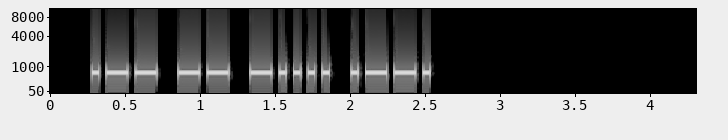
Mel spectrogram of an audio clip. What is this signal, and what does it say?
Morse code, heard as a keyed tone, about 25 wpm, 700 Hz. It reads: WM6P
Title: USA Call Signs - 4 Characters - Repeated 3x - 25wpm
